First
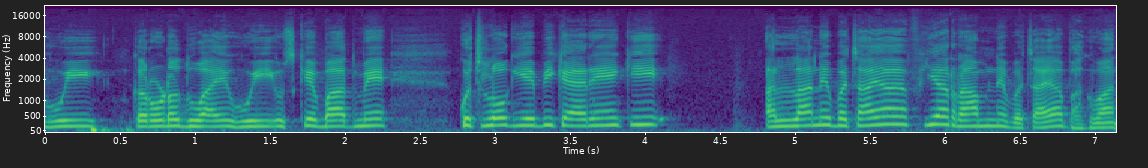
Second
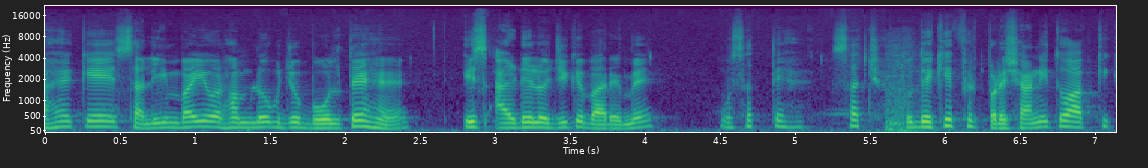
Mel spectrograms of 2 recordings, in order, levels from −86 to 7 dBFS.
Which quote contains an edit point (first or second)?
second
